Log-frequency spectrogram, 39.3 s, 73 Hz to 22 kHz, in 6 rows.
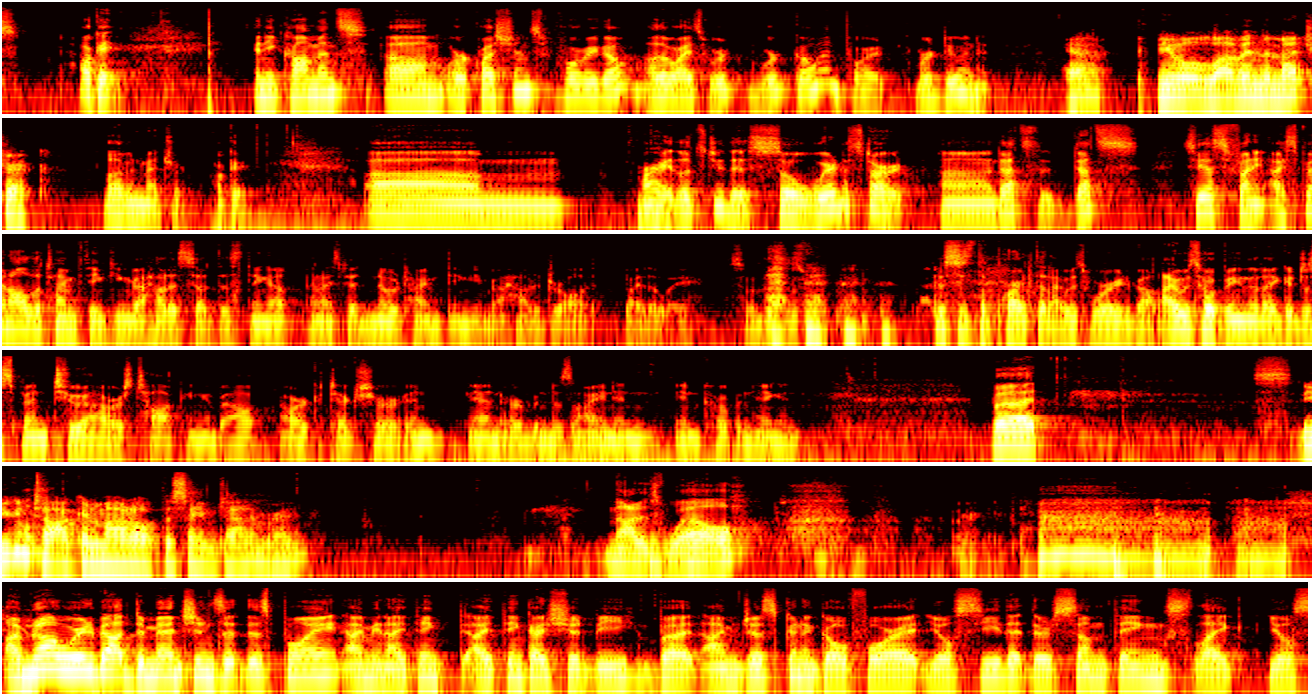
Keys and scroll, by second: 7.8 super+s, 24.4 ⟲, 25.2 l, 27.6 ⟲, 29.1 ⟲, 36.0 ↺.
